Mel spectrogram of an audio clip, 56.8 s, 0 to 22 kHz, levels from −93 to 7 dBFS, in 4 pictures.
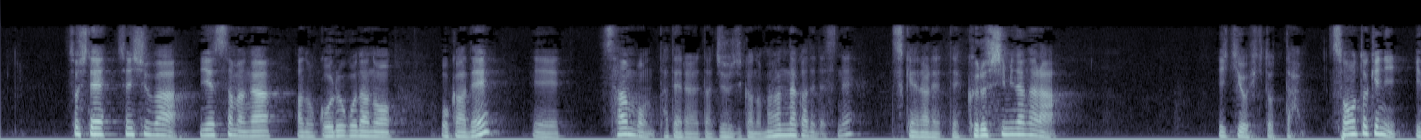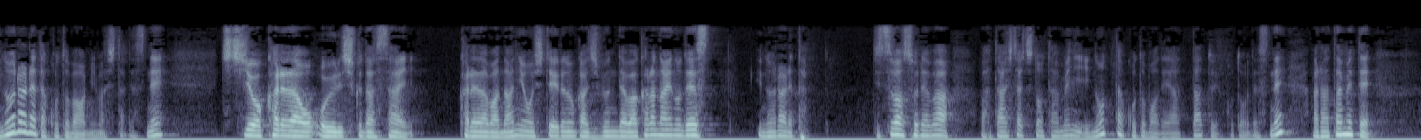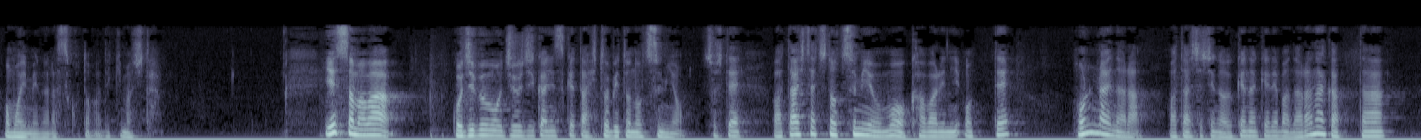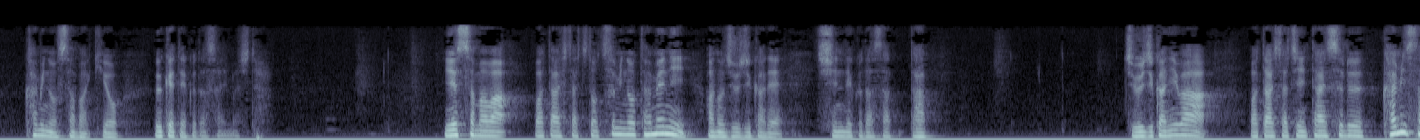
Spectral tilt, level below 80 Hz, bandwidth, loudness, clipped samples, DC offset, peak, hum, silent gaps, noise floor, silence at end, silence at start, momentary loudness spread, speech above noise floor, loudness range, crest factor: -6 dB/octave; -50 dBFS; 10.5 kHz; -25 LUFS; under 0.1%; 3%; -6 dBFS; none; none; -64 dBFS; 0 s; 0.7 s; 14 LU; 41 dB; 7 LU; 20 dB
